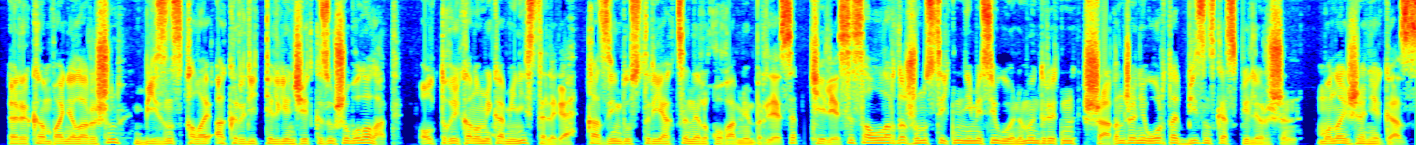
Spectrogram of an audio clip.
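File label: presentation Kazakh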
